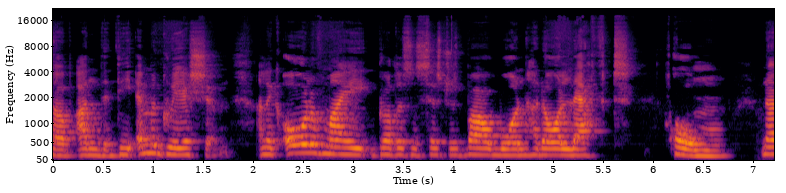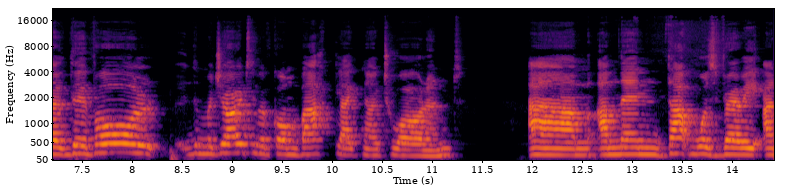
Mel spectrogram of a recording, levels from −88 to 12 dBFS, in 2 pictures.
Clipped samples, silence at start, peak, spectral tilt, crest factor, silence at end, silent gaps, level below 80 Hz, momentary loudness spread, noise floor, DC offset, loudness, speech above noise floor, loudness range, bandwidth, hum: under 0.1%; 0 s; -4 dBFS; -5.5 dB/octave; 16 dB; 0 s; 11.61-11.66 s; -64 dBFS; 13 LU; -41 dBFS; under 0.1%; -21 LUFS; 21 dB; 3 LU; 18 kHz; none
